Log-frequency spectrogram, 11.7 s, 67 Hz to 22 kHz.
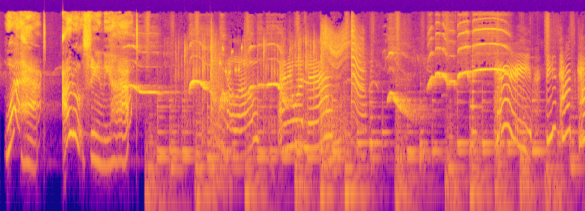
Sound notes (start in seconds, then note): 8.3 whistling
